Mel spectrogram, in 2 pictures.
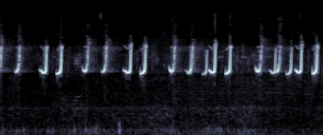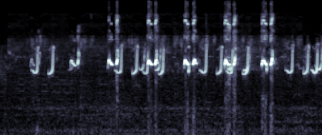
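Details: Quail, male and female, calling in rain: a steady stream of short, high, rising chirps, paired and tripled, growing denser toward the end with sharp clicking bursts.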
